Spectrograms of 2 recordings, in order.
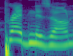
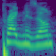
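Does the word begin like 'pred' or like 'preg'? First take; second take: pred; preg. First: The first syllable sounds like 'pred'. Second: The first syllable sounds like 'preg'. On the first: The speaker calls it right. "first of all, it's prednisone" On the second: The speaker calls it wrong. "It's not prednisone. Please stop saying that"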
